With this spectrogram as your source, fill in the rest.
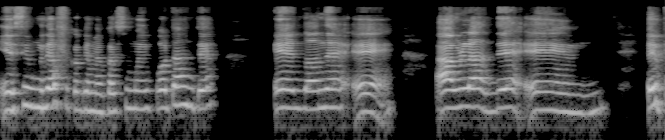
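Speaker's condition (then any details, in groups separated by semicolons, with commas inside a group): Cerebral palsy; language areas of brain affected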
